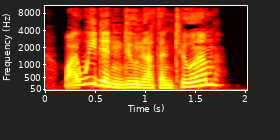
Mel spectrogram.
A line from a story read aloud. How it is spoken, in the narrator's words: Johnny and the cowboy cried together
